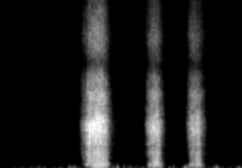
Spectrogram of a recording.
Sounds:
Sneeze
